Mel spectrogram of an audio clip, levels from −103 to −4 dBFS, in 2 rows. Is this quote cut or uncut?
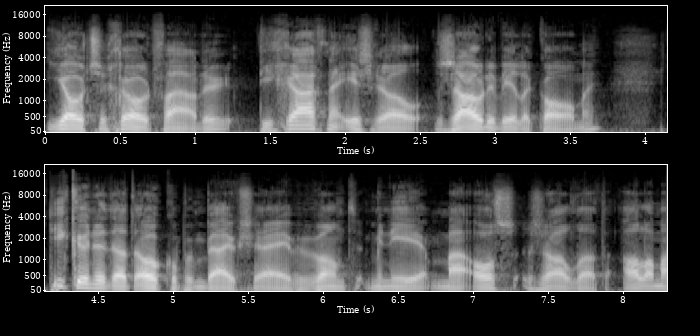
uncut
